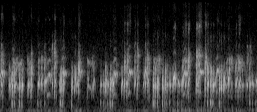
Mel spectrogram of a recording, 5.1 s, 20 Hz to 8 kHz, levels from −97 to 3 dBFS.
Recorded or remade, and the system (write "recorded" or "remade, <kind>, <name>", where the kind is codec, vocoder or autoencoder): recorded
